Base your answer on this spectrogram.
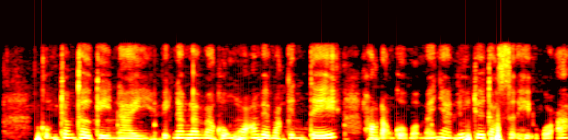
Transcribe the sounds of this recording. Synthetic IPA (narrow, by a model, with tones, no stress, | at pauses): kʊ̰˧˥ŋ͡mt͡ɕɔ˧wŋ͡mt̪ʰəː˨˩jki˨˩na˨˩jvi˨˩ət̚naː˧mlaː˧nvaː˨˩wxʊ˧˩ŋ͡mhwa̰ː˧˥ŋve˨˩ma˨˩t̚ki˧ŋ̟t̪e˨˦hwaː˨˩t̚ɗə̰˧˨ŋ͡mku˧˩əmo̰˧˥˦jma˨˦jɲaː˨˩nɨ˦˥ək̚t͡ɕɨ˧ət̪ə˨˩t̚sɨ̰˧˨hḭ˧˨əwkwaː˧˩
